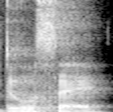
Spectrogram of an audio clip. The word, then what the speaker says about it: dulce: people who say dulce de leche. Dulce de leche. Yeah. How should you say it? It's spelled and pronounced dulce. Oh, yeah. Because it's a Latin American treat. It's not Italian.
